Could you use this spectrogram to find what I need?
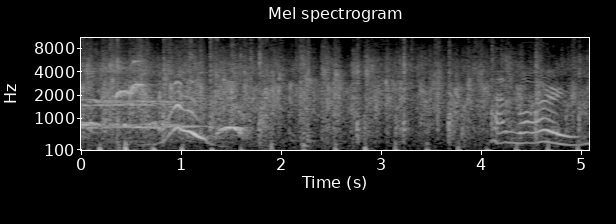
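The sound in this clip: An audience applauds to welcome a speaker, with sustained clapping and a voice talking over it.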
